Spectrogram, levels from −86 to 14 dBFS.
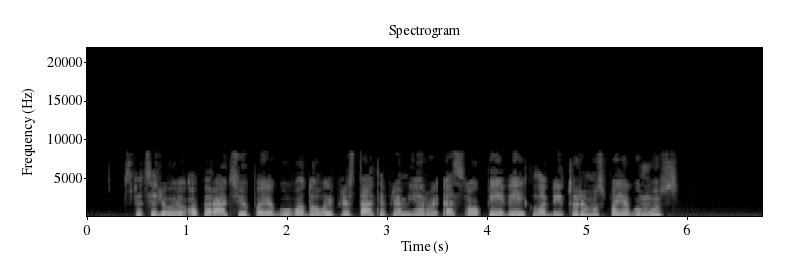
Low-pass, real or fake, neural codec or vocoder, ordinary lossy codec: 9.9 kHz; fake; codec, 24 kHz, 3.1 kbps, DualCodec; MP3, 32 kbps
